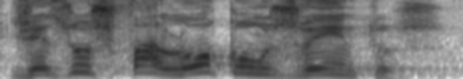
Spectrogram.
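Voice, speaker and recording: A man's voice: sits high, big pitch swings, takes it slowly. A man preaching a sermon as a pastor, impassioned, sometimes half-singing his phrases. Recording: long hall reverb.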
